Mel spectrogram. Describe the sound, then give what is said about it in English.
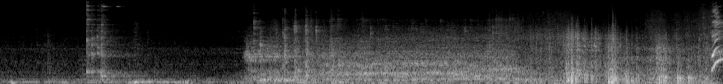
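A low thunder rumble gives way to a sudden, steady downpour drumming hard on the airtight glass roof of a laboratory, with a few sharper cracks and taps rising near the end; no voices. “Oh, it's just a wee storm, my dear.”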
